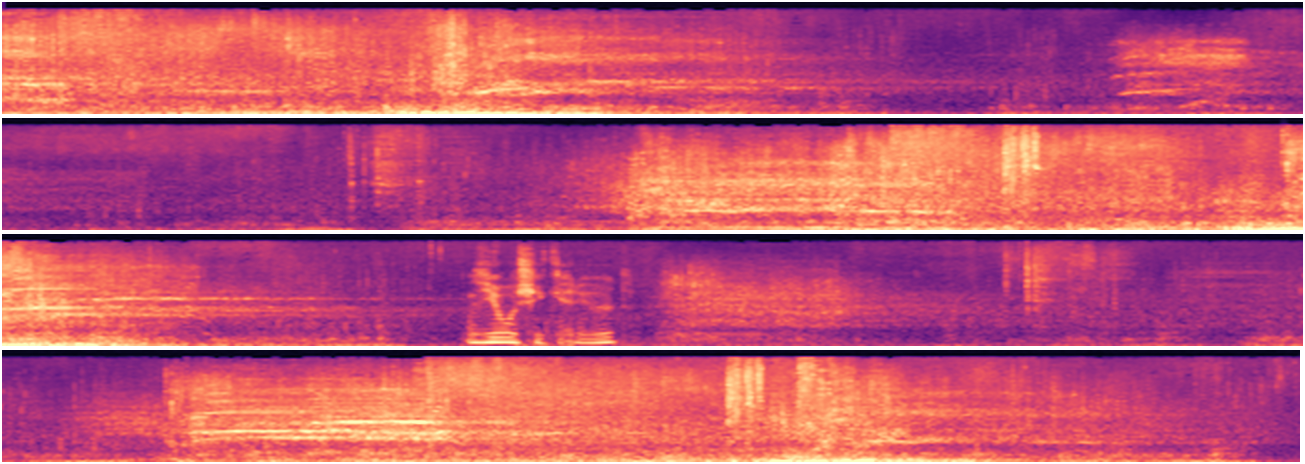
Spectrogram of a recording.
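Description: Dragon fire roars and crackles in loud bursts.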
